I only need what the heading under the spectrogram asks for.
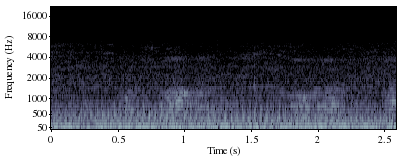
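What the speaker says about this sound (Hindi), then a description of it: "और अब आप देखेंगे 2 एडवांस लाइट हेलीकॉप्टर्स, जिसके माध्यम से कमांडोज की मुख्य टुकड़ी यहाँ पहुंचेगी।" Two Indian Army Advanced Light Helicopters approach at an Army Day demonstration carrying commandos; a steady rotor and engine roar fills the scene at moderate distance, with a voice talking over it.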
